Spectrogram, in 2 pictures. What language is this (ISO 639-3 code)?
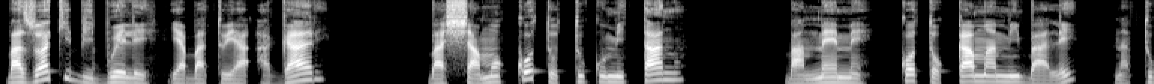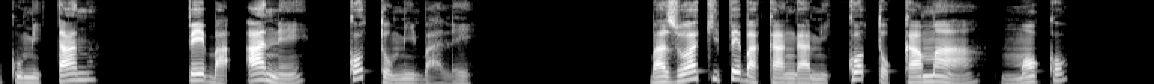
lin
